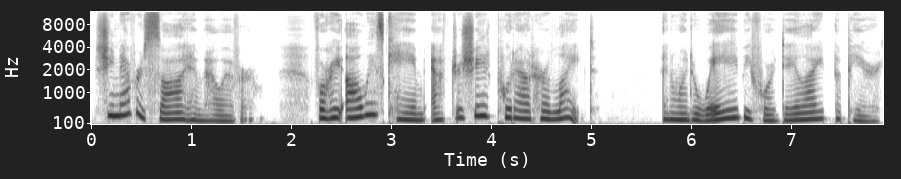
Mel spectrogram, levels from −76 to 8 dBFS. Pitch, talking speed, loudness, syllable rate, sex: 215 Hz, 165 wpm, -17 LUFS, 5.0 syllables/s, female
